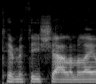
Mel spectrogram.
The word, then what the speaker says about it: Timothée Chalamet: Your Name, and have a giant poster of Timothée Chalamet on the wall. And yes, that's the correct pronunciation of his name.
